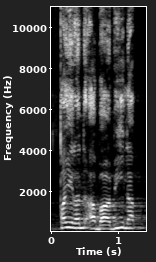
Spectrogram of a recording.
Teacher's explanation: تو جو طیرن کا جو را ہے اس کو لمبا نہیں کرنا، طیرن ایسے نہیں کرنا، طیرن ابابیلا، آواز شروع ہوتے ہی را کی جو ہے وہ ختم ہو گئی، تو یہی چیز یہاں پر سکھائی گئی ہے۔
